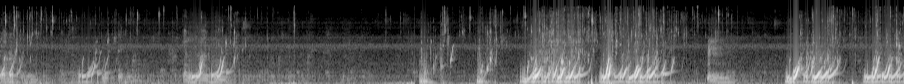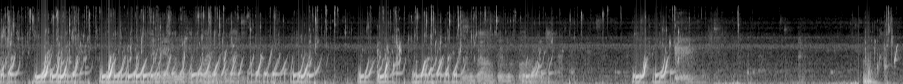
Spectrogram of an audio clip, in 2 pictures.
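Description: Air bubbles stream and gurgle steadily in water.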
